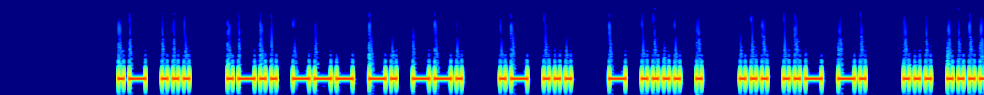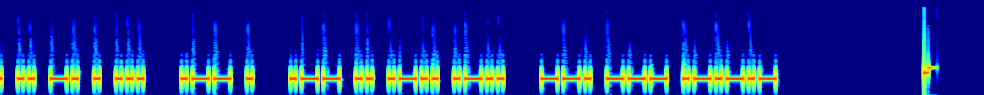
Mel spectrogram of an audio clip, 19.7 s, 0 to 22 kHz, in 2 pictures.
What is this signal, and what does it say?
Morse code, heard as a keyed tone, about 22 wpm, 700 Hz. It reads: AS LONG AS THE SUN SHINES WE WILL GO.
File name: practice / 22wpm / Sentences with 4-Word Phrases - 22wpm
